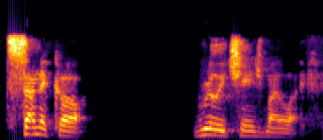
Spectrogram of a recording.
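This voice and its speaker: A man's voice: mid-range voice, normal speed, no echo, muffled recording. A man in his thirties, born in Serbia, telling his story as an interview guest in an earnest way, stumbling and repeating words. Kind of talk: casual interview.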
